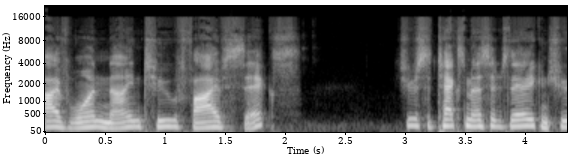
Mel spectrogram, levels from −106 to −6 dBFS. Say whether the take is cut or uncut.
uncut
